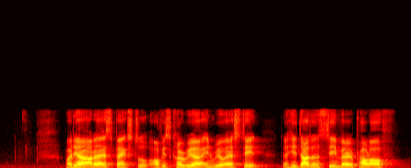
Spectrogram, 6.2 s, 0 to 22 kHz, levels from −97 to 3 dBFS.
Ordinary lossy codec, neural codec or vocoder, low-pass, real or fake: none; none; none; real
